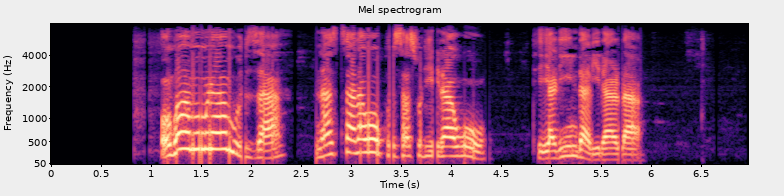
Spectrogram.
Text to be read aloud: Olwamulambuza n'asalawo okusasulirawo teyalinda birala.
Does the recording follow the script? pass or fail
pass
